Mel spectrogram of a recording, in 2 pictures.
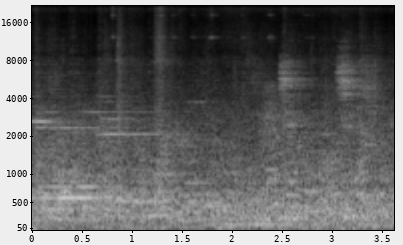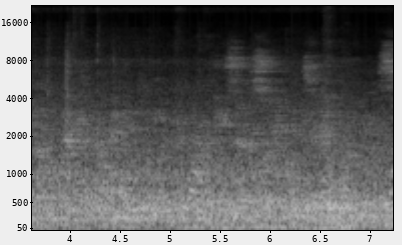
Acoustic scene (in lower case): subway station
